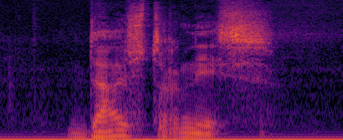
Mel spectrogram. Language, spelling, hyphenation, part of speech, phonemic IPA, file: Dutch, duisternis, duis‧ter‧nis, noun, /ˈdœy̯stərˌnɪs/, Nl-duisternis.ogg
- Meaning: darkness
